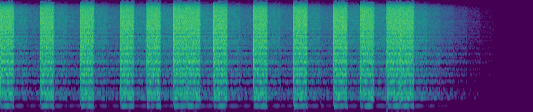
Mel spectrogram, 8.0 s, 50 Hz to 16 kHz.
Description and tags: Chord Stab Lead (150 BPM: Hard Dance/ Hardstylez/ Hardcore)
This is a chord stab lead created using two instances of Sylenth1 and third party effects, ideally suited for Hard Dance tracks.
150-BPM, Chord, C-Major, Dance, EDM, Electric, electric-dance-music, Hard, Hardcore, Hard-Dance, Hardstylez, Lead, Music, Stab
